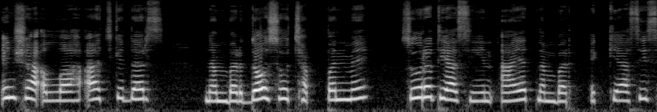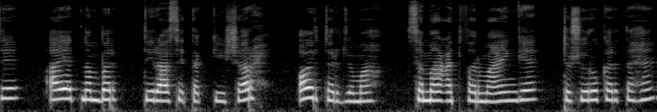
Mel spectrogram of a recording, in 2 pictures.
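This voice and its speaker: A woman teaching Quran recitation rules, explaining pronunciation slowly and methodically. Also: high-pitched, steady tone, dark tone, dry recording, studio quality, far from the mic. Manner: slow, careful, methodical explanation. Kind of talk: tajweed lesson, explaining letter rules.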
